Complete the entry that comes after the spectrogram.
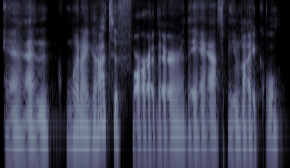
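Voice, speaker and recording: Deep-voiced, earnest man in an interview. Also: moderate pace, clear, resonant tone, no room sound, clean studio sound. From United States. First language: Chinese. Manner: earnest, with frequent restarts and fillers. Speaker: financial advisor, interview guest. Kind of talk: interview answers.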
